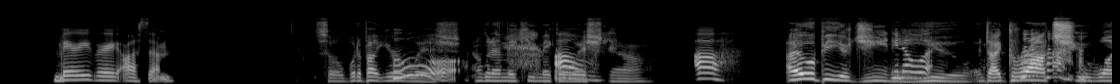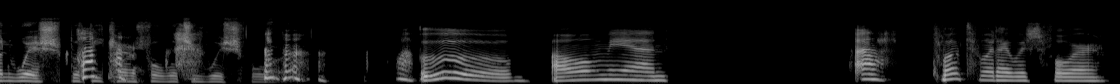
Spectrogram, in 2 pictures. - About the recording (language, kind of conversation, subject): English, unstructured, What factors would you consider before making an important wish or decision that could change your life?
- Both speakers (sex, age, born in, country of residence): female, 40-44, United States, United States; male, 40-44, United States, United States
- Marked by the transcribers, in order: lip smack; tapping; put-on voice: "I will be your genie … you wish for"; laugh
